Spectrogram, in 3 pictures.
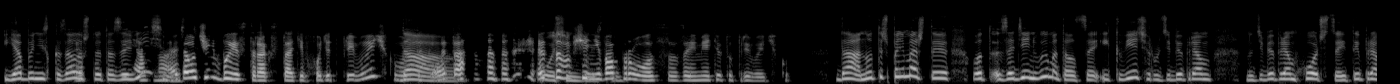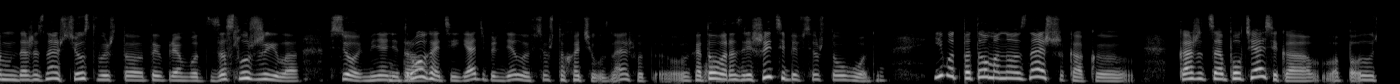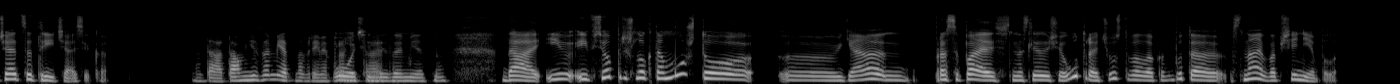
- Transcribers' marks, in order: laugh
- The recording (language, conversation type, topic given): Russian, podcast, Какую роль играет экранное время в твоём отдыхе перед сном?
